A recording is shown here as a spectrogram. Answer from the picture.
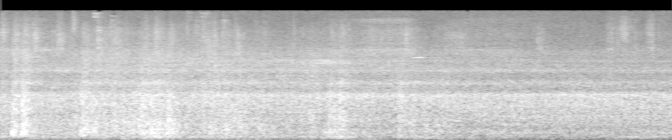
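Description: Special Rapid Service electric train running slowly, heard on board, with a steady running rumble. Loud knocks and clatter from the wheels over the track come in the first two seconds, with two lighter ones about three and four seconds in.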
